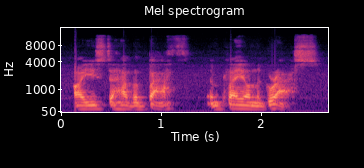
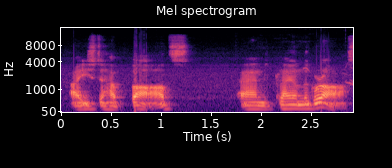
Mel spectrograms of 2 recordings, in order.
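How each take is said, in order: First: It is said in a northern English accent. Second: It is said in a southern English accent.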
